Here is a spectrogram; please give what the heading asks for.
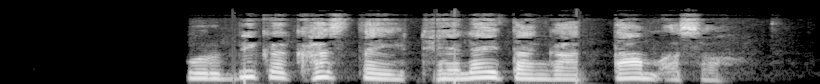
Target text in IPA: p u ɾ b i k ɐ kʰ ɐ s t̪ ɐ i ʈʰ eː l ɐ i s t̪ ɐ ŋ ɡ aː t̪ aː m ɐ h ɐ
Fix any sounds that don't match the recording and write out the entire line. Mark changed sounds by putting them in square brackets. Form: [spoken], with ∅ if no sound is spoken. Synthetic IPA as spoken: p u ɾ b i k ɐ kʰ ɐ s t̪ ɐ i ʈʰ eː l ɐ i [∅] t̪ ɐ ŋ ɡ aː t̪ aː m ɐ [s] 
